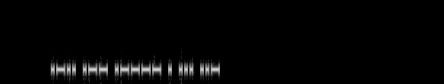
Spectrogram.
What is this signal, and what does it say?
Morse code, heard as a keyed tone, about 46 wpm, 700 Hz. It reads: LW1ESU
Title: DXCC-100 Call Signs - 6 Characters - Repeated 3x - 45wpm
